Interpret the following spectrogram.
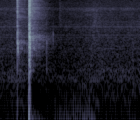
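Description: Two sharp clicks about a fifth of a second apart, the second louder, followed by a faint rustle.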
